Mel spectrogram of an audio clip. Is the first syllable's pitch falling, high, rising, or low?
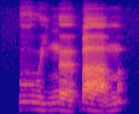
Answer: low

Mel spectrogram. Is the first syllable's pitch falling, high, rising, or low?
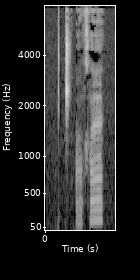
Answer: low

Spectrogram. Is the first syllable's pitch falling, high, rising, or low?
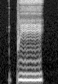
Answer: high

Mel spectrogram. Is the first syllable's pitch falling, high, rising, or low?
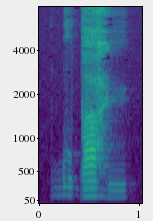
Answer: high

